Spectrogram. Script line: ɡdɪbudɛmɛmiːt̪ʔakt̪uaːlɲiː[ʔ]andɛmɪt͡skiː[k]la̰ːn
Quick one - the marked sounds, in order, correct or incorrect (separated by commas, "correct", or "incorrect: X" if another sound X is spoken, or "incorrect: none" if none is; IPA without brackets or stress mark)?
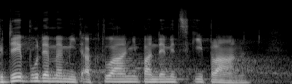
incorrect: p, incorrect: p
